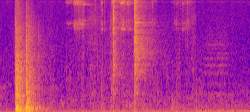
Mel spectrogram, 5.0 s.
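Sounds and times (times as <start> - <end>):
heavy door thudding shut: 0.3 - 0.9
metallic keys jangling and clicking in a lock: 1.3 - 3.9.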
